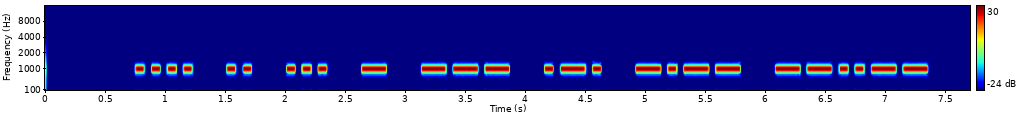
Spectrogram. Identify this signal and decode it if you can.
Morse code, heard as a keyed tone, about 18 wpm, spaced as for 15 wpm, 1000 Hz. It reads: HISTORY,
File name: qotdfiles / 15wpm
